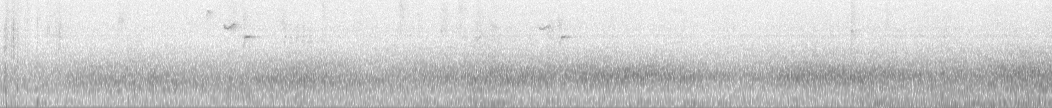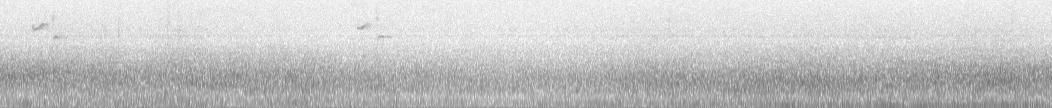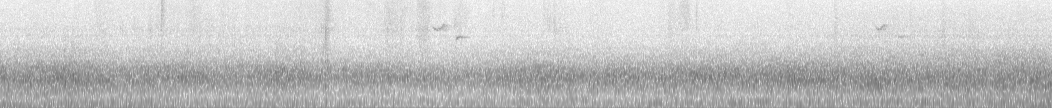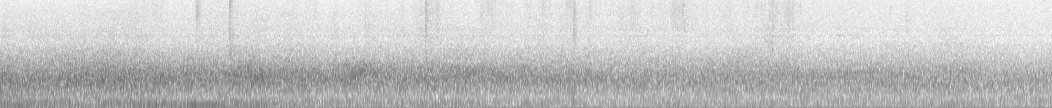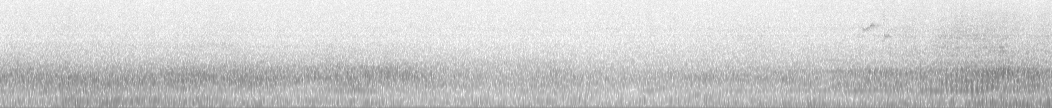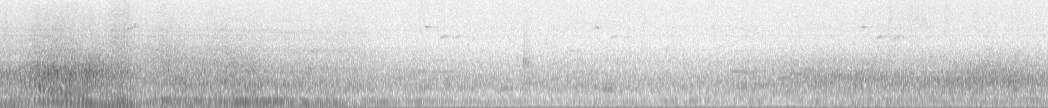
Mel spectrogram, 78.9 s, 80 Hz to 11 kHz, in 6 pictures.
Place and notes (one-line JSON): {"title": "Fonsorbes, France - Garden sounds in peri-urban areas", "date": "2015-09-10 18:50:00", "description": "Between road and gardens the sounds of my district in the twilight", "latitude": "43.54", "longitude": "1.23", "altitude": "200", "timezone": "Europe/Paris"}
